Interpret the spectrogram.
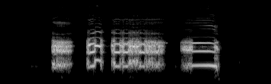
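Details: Loud crowing from a rooster in four parts. Two clipped opening syllables lead into a long grating note, and the crow finishes on a steadier tonal drawl, with silence before and after.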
